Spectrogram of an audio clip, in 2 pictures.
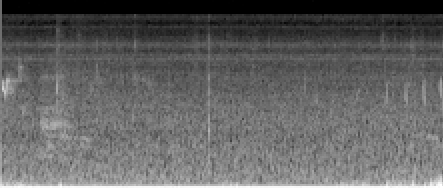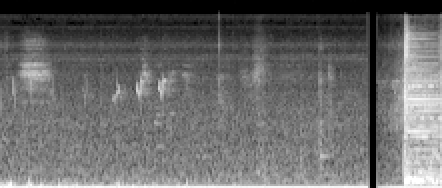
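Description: Birds chirping now and then over a steady low rumble of outdoor ambience. Near the end the sound cuts out briefly and guitar music starts.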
